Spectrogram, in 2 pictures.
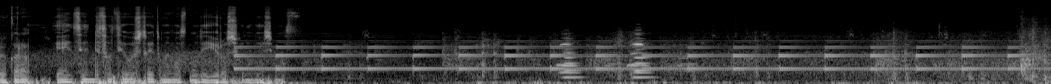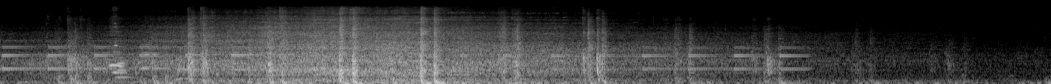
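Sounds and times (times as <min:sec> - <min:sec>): diesel railcar passing: 0:00.0 - 0:21.0
level crossing bell ringing: 0:02.2 - 0:13.2, 0:16.0 - 0:18.6
wheels clicking over rail joints: 0:02.3 - 0:20.7.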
